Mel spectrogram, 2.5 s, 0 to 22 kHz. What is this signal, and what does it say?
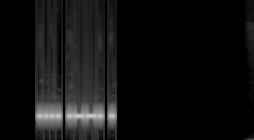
Morse code, heard as a keyed tone, about 40 wpm, 700 Hz. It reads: HPE
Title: Top 90 QSO Elements 40wpm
